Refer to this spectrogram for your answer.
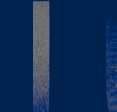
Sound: Static

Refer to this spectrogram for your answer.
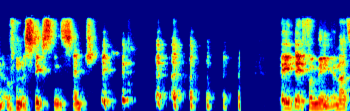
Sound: laughing

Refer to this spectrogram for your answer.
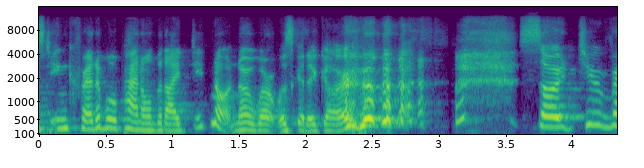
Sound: laughs

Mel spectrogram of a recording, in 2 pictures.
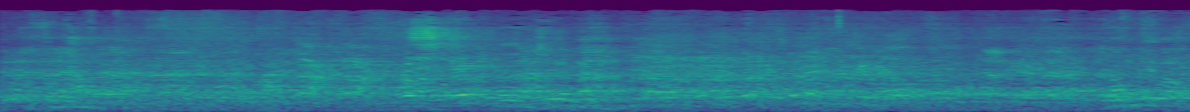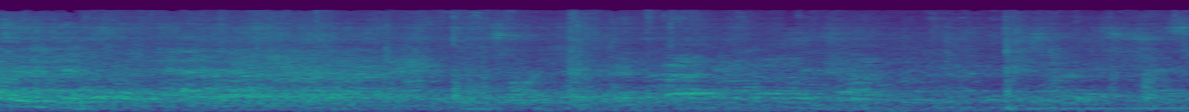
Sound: laughing

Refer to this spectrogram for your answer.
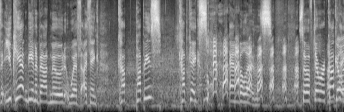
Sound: laughs

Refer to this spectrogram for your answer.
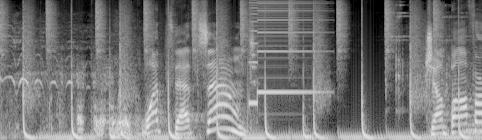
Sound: chime

